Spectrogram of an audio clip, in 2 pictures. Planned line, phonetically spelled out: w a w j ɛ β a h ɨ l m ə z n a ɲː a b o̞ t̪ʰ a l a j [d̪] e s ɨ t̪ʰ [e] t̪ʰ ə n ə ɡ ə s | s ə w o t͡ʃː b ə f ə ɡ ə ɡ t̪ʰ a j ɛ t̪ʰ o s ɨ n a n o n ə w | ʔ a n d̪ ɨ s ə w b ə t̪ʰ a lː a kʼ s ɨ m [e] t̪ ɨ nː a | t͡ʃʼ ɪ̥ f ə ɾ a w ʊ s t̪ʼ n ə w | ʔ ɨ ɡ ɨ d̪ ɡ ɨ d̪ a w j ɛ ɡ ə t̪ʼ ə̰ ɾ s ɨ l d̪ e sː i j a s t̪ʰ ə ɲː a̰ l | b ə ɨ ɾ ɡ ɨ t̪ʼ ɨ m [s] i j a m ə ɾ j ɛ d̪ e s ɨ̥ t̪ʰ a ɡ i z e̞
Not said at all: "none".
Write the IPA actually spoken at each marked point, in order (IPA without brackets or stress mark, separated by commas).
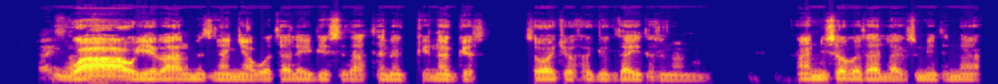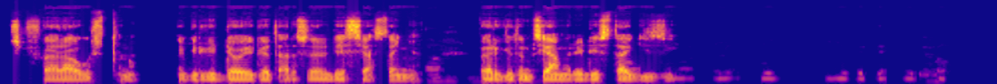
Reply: d̪, a, e, s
